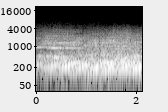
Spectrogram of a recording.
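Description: Steady drone of propeller aircraft engines, a dense held hum with several layered tones.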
